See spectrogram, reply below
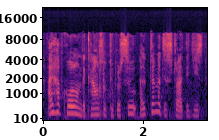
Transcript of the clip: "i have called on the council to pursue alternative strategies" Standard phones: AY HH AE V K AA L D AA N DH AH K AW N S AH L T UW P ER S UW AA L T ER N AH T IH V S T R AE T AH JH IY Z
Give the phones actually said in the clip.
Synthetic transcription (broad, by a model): AY HH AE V K AA L D AA N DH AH K AW N S AH L T UW P ER S UW AA L T ER N AH T IH V S T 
